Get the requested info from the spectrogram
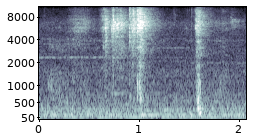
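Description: Ramen noodles slurped up through the lips: a hissing slurp that builds to a peak about halfway through, then a shorter slurp near the end.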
